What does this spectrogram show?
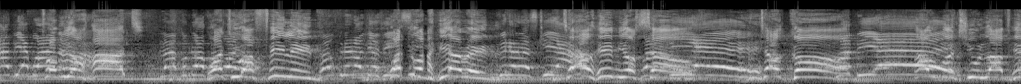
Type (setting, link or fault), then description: setting, live audience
